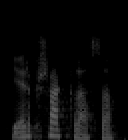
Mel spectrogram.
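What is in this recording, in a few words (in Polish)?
"pierwsza klasa", Polish; multimedia glossaries; transport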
